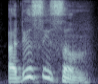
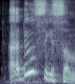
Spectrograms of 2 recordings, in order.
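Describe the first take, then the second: First: It is read in the speaker's own voice. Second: It is read in a put-on character voice. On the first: The speaker calls it wrong. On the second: The speaker calls it right.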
